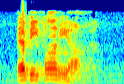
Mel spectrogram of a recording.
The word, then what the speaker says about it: epiphania: epiphania.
